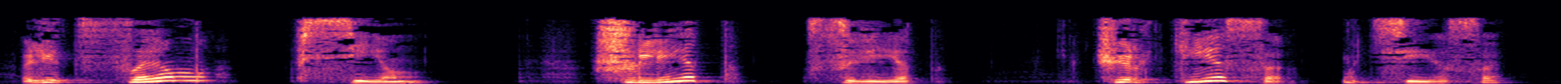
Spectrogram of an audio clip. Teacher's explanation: До начала XIX века поэзия придерживалась произносительной нормы «ё» как «е».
